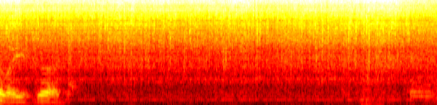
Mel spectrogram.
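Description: Pieces of beef for a pot roast sizzle loudly and steadily as they brown in a pan, with a brief voice at the start and again near the end.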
